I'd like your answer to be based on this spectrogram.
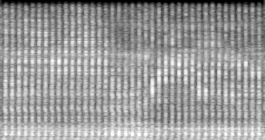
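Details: Radial shockwave therapy on a female student's shoulder for backpack-related shoulder pain, her first session, working along the scapular border at steady pressure; rapid, very regular percussive pounding, about four strikes a second, like a very strong Theragun slapping the skin.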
